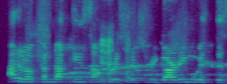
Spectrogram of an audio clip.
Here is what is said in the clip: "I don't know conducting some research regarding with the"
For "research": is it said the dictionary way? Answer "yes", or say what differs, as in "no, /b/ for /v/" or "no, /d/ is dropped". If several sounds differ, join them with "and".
no, /s/ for /tʃ/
